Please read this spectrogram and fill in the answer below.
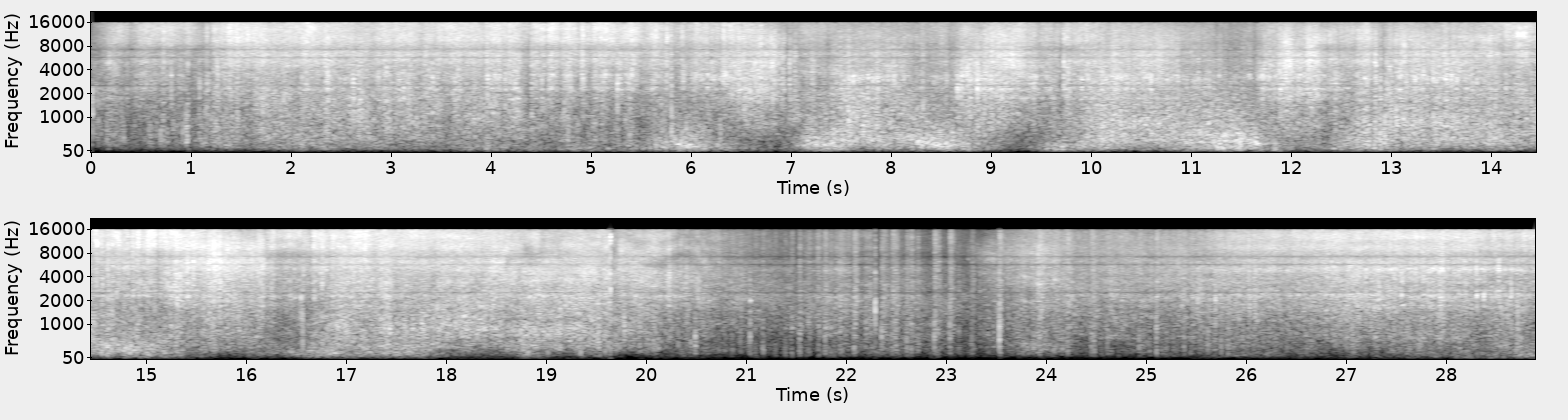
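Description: Wind rushing over the microphone and skis hissing and scraping on the snow during a downhill ski run. The noise swells louder several times in the middle and eases off later.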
